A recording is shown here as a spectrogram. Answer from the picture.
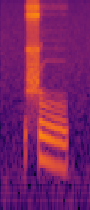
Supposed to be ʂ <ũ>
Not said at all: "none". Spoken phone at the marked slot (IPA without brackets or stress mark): u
